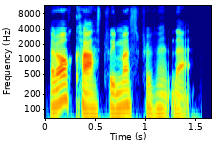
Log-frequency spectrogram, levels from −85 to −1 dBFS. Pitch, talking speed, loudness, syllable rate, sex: 110 Hz, 250 wpm, -22 LUFS, 5.6 syllables/s, male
